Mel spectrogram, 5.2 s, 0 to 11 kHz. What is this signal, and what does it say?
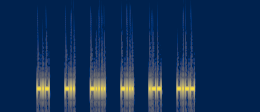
Morse code, heard as a keyed tone, about 46 wpm, spaced as for 21 wpm, 700 Hz. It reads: KD6BWY
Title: USA Call Signs - 6 Characters - 4x Character Spacing - 45wpm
